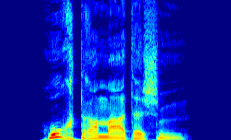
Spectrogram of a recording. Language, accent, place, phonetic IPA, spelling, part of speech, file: German, Germany, Berlin, [ˈhoːxdʁaˌmaːtɪʃm̩], hochdramatischem, adjective, De-hochdramatischem.ogg
- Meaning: strong dative masculine/neuter singular of hochdramatisch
